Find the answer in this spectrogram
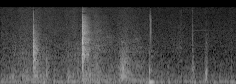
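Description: Four or five light clicks and knocks from a person getting up and moving about close to the microphone, the loudest a little under a second in.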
